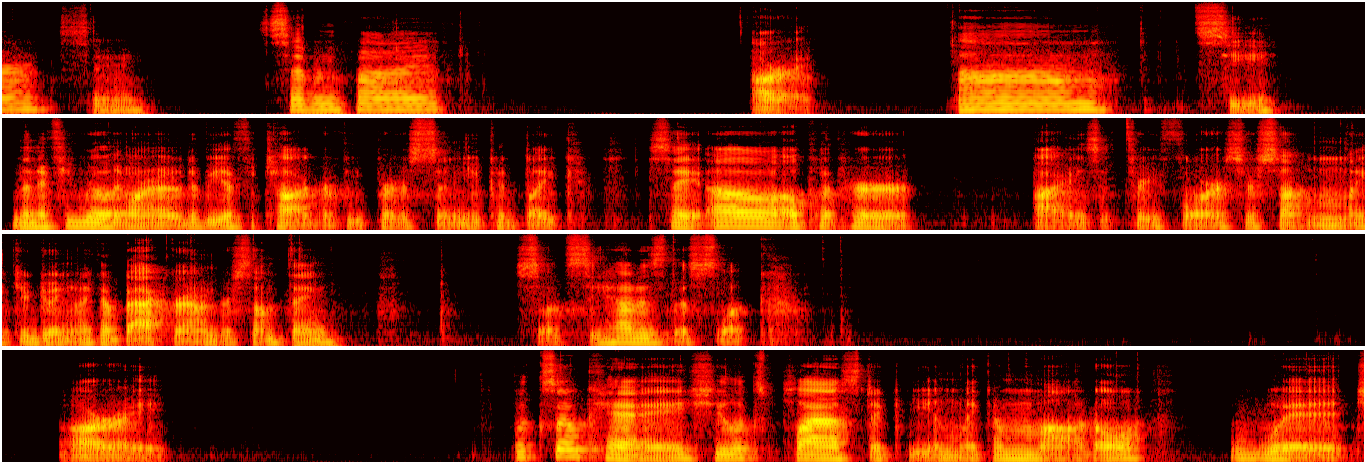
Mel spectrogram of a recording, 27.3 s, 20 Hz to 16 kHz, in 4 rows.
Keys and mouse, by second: 7.5 click, 8.6-13.7 drag, 14.5 click, 17.1 click, 25.6 click, 26.1 click, 27.0 click.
